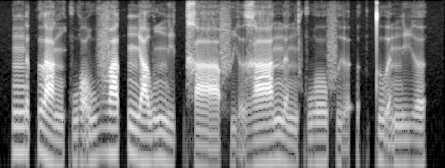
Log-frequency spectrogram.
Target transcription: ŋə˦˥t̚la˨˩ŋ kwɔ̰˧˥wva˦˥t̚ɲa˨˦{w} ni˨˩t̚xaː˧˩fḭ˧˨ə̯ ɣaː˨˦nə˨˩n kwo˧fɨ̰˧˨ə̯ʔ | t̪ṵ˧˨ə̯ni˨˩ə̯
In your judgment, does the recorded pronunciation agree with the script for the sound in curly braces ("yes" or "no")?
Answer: yes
